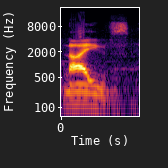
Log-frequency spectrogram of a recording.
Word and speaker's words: knives: Remember, one knife and two knives. The F changes to a VV V sound. Link to sounds. Knives.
